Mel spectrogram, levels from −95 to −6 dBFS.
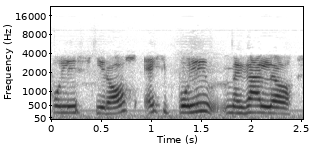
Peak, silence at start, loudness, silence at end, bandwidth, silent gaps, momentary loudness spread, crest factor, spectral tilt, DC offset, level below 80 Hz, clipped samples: -10 dBFS; 0 s; -24 LUFS; 0.1 s; 4.1 kHz; none; 9 LU; 16 dB; -6 dB/octave; under 0.1%; -52 dBFS; under 0.1%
